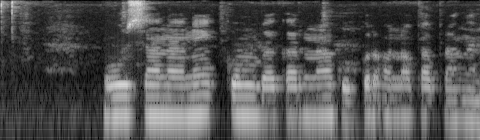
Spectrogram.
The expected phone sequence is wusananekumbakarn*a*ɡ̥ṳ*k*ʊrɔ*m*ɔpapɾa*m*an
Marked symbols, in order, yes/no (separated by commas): yes, yes, no, no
